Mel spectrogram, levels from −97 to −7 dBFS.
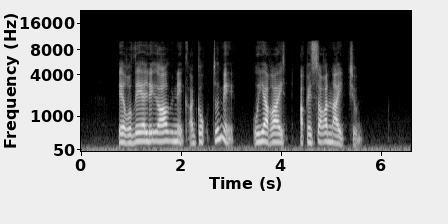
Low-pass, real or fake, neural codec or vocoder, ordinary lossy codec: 9.9 kHz; fake; autoencoder, 22.05 kHz, a latent of 192 numbers a frame, VITS, trained on many speakers; AAC, 64 kbps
